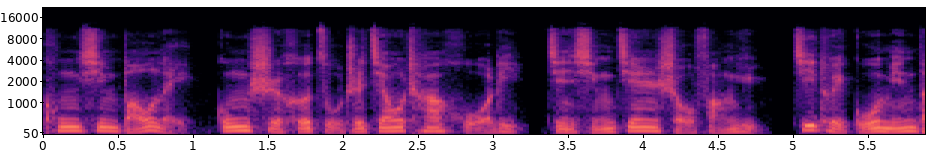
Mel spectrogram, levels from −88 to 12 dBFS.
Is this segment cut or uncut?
cut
